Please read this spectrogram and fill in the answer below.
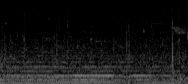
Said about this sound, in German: Der Regen ist ganz warm, Lars.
